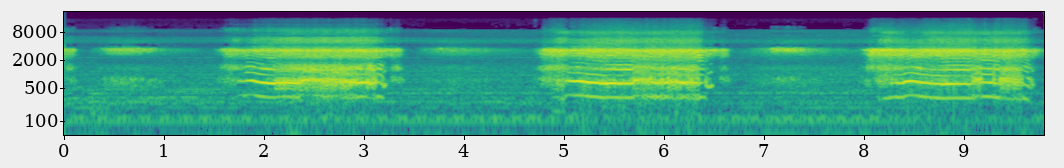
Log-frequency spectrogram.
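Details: Person snoring, listener asking whether it is normal: loud, harsh, high-pitched snores with a whistling, almost squealing tone about every three seconds, softer sounds between.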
